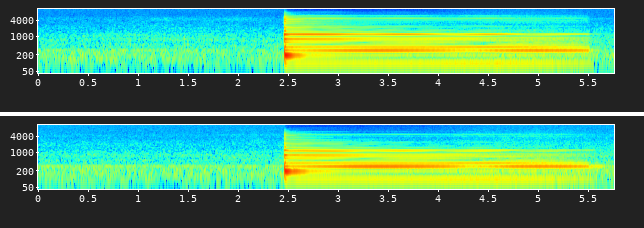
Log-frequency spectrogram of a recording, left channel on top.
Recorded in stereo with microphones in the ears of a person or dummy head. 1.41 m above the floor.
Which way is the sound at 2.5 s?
30° left (ahead or behind).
